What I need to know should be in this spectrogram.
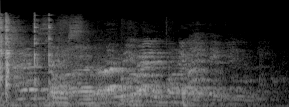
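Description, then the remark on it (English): A few bright glasses clink together in a toast near the start, sharp, then fade under low murmuring voices and a soft chuckle as the sound tapers off. “So I think we'll drink to that. Cheers.”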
